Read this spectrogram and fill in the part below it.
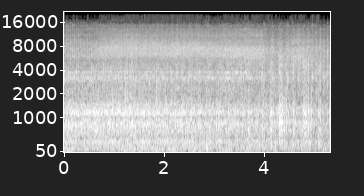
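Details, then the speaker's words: Mate X 20x4 fat-tyre e-bike geared hub motor, free-spinning on throttle after regreasing: steady mid-pitched gear whine with uneven rattling; still noisy but better, owner considers adding more grease. "So it's still noisy, but it's not as bad, is it? As you can tell. I'm thinking, should I take it apart and put more grease on it?"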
